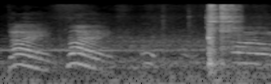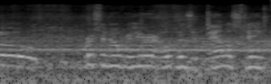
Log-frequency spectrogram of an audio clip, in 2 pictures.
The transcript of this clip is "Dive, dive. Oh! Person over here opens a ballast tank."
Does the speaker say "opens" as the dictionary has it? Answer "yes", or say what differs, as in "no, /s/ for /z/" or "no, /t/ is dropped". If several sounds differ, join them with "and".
yes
